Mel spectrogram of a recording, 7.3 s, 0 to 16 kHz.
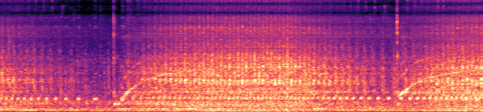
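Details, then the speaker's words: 1994-2005 EZGO TXT gas golf cart cranks with quick even starter chatter but never fires; spark plug is wet, so it is getting fuel; weak spark suspected, later a bad coil, not confirmed. "you can see it wet that means it getting gas probably weak spark"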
